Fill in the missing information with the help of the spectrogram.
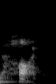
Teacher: it is produced at the glottis that is her as in hot there is the airstream comes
